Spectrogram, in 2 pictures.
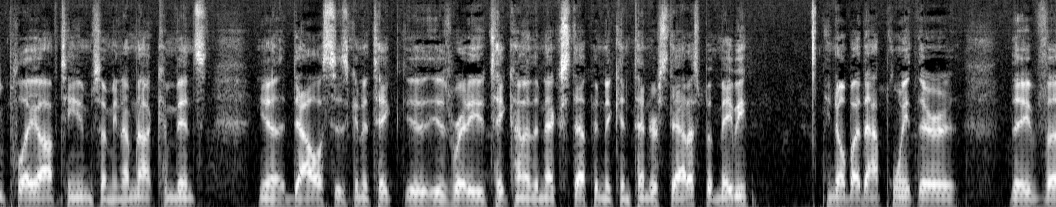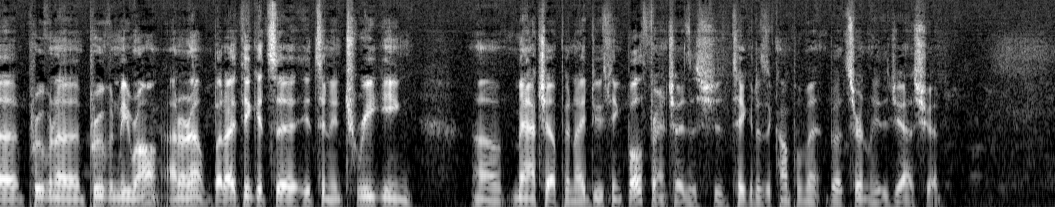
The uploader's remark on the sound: LIVE at The Warehouse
